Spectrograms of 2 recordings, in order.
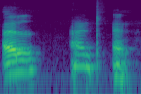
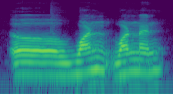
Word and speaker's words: ln: It is, we can pronounce that L and N. That's ln. Okay. It is not one n.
